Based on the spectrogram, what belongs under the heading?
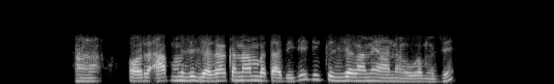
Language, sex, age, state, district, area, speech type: Hindi, male, 18-30, Madhya Pradesh, Seoni, urban, conversation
